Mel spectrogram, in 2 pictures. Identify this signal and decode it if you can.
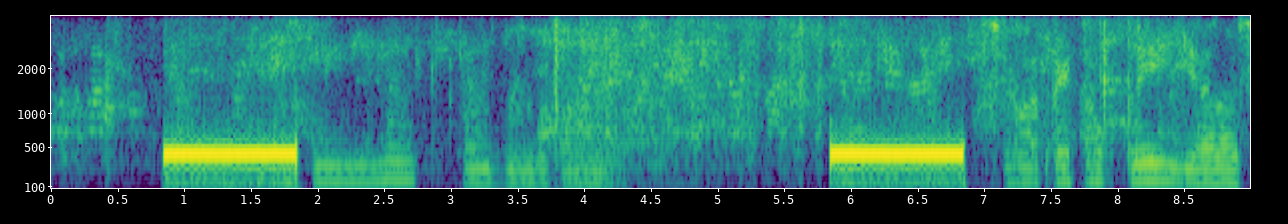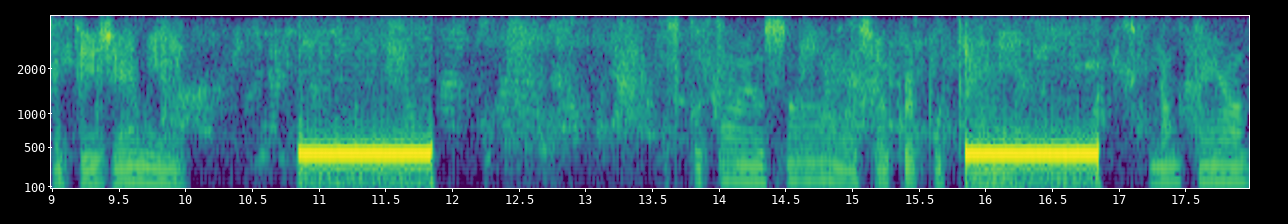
Ringback tone (Europe, 425 Hz), with speech.
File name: out- -2003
